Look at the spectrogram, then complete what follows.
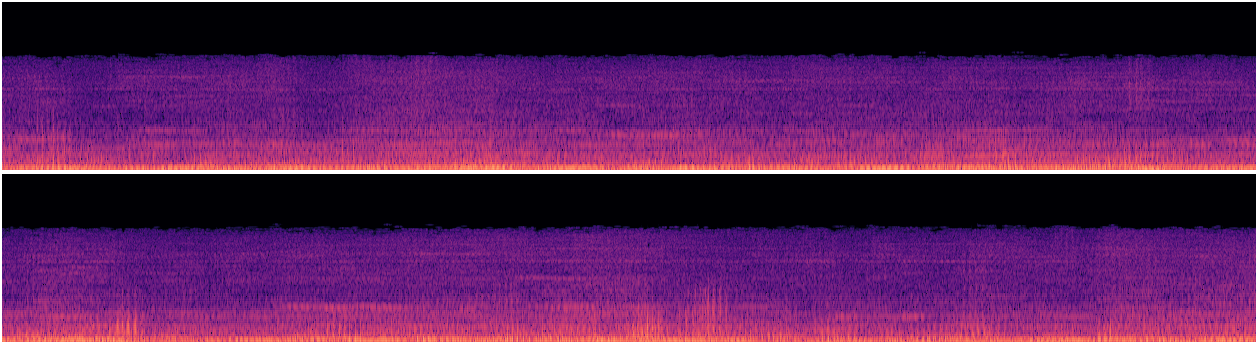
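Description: Steady low rumble of a moving vehicle's engine and road noise, with no distinct crash or impact.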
